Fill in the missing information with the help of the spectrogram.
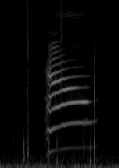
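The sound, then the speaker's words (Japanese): A single drawn-out meow from a black cat, clear and fairly loud, lasting about a second with a slightly rising then steady pitch, set against faint background noise and a few soft clicks. “見ろよ黒猫黒猫見たら良くないことが起こるって言うだろ”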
